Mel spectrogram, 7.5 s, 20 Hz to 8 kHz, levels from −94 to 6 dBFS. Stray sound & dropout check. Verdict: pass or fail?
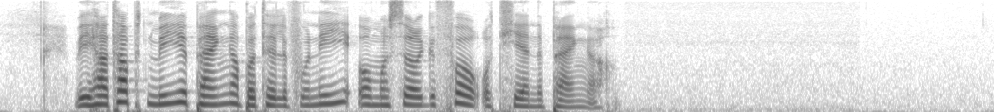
pass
